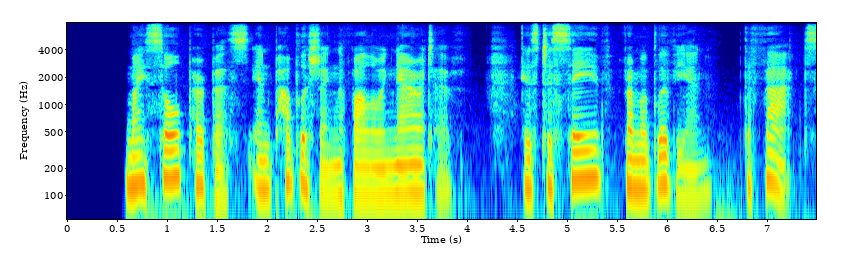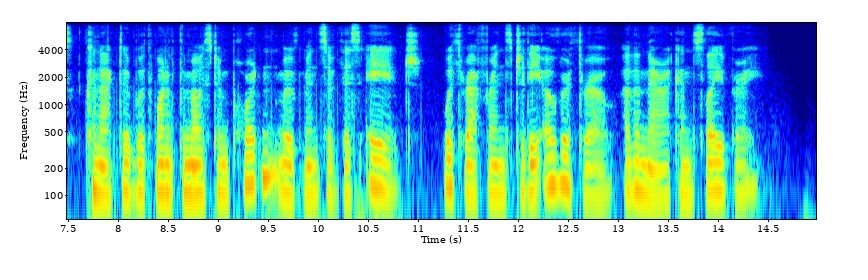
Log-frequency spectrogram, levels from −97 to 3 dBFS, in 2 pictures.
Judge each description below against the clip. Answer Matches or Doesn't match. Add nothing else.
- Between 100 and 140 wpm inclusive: Matches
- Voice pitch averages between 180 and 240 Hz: Doesn't match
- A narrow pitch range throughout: Doesn't match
